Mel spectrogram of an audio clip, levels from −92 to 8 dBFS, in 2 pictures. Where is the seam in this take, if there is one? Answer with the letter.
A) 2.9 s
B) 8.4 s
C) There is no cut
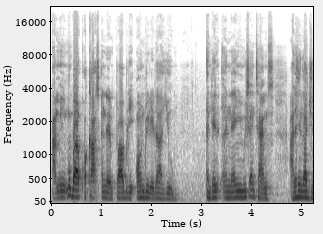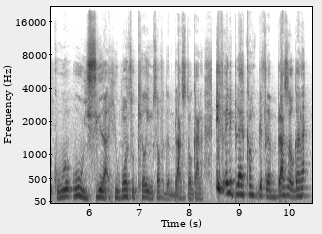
B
